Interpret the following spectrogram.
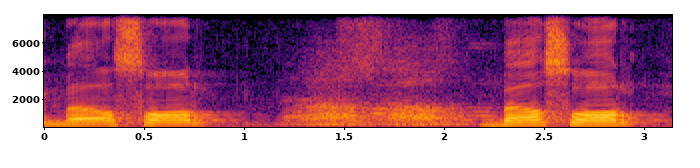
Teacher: وقف کی حالت میں زبر کو ساکن کریں گے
